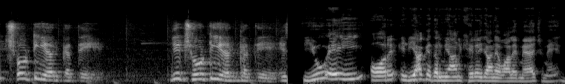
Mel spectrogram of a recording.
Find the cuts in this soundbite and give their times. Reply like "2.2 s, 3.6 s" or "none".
2.8 s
